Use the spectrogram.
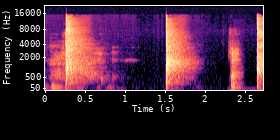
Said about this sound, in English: Clap a bunch of times.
